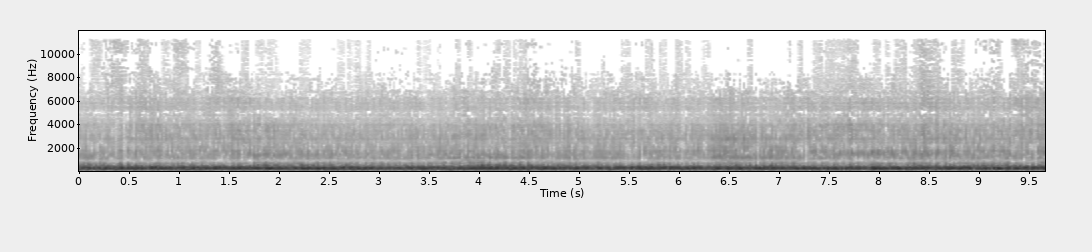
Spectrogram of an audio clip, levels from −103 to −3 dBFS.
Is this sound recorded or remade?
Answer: remade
